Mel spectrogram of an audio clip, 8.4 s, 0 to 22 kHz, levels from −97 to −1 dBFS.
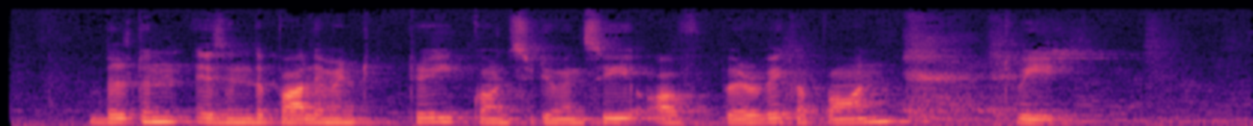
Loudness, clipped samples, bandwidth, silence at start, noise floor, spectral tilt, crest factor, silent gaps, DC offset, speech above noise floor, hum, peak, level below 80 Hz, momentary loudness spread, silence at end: -31 LUFS; under 0.1%; 16 kHz; 0.05 s; -54 dBFS; -6.5 dB/octave; 20 dB; none; under 0.1%; 23 dB; none; -12 dBFS; -58 dBFS; 19 LU; 0 s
